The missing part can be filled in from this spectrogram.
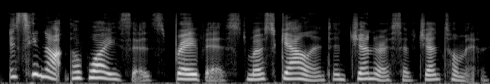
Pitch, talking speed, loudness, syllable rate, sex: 240 Hz, 145 wpm, -18 LUFS, 4.3 syllables/s, female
